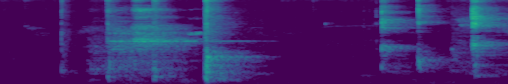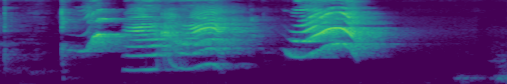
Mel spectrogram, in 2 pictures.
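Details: Pet parrot mimicking human words, said to be saying mummy and papa, indoors in a small room: harsh squawky syllables, then two longer nasal, wavering voice-like phrases, with faint clicks and a low murmur at the end.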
